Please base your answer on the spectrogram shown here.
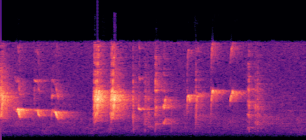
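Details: Male olive-backed sunbird in full song, played to teach still-silent young birds: a fast sequence of sharp high tweets and short flat whistles, uneven in rhythm, fading slightly toward the end.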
